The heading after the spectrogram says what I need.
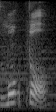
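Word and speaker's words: もっと: If you have a double consonant like that, it signifies like a slight pause like moto, not moto, moto.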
